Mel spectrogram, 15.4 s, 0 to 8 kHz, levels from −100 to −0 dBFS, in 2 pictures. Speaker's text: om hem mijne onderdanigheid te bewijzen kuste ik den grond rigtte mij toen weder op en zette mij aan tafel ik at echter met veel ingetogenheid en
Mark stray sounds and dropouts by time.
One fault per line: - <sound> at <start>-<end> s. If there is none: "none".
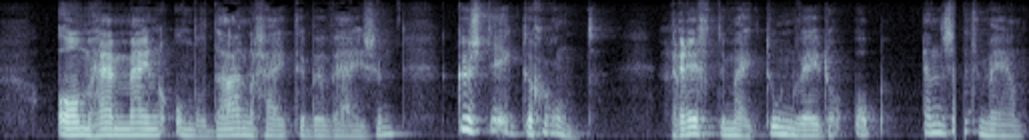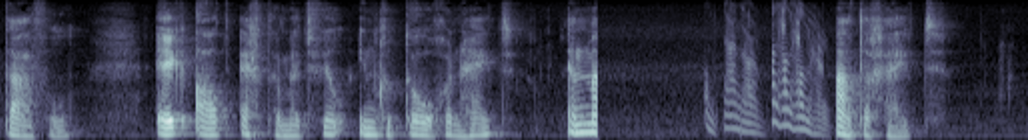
- dropout at 7.1-7.2 s
- chirp at 13.0-14.0 s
